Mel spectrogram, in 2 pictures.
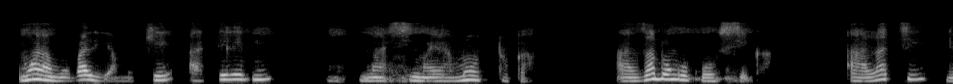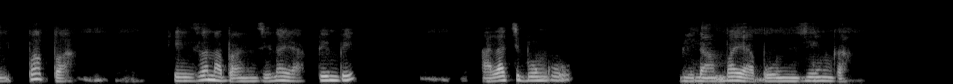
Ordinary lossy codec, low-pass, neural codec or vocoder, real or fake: Opus, 16 kbps; 7.2 kHz; vocoder, 22.05 kHz, 80 mel bands, WaveNeXt; fake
